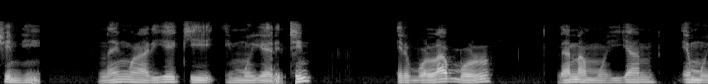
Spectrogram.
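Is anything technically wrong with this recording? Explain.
Yes. Throughout the speech there is a breathy, grainy upper band, likely from Bluetooth LC3 compression at a rate that fits about 32 kbps. The codec zeroes the high spectrum and fills it with noise, which shows on a spectrogram as speckled hiss above the voiced harmonics.

Lost LE Audio frames occur at 0.32 to 0.40 s (75 ms) and at 2.70 to 2.96 s, where about 170 ms goes missing in gaps scattered over 255 ms, the longest run roughly 40 ms. The decoder repeats the last spectrum with random signs, so the speech smears into noise. On a spectrogram, the harmonic lines turn into blurred noisy patches.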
